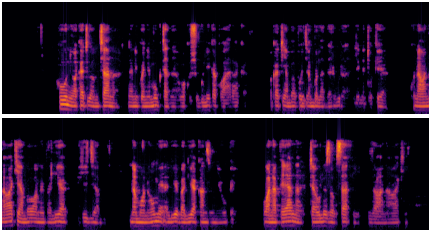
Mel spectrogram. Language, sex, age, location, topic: Swahili, male, 18-24, Nairobi, health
